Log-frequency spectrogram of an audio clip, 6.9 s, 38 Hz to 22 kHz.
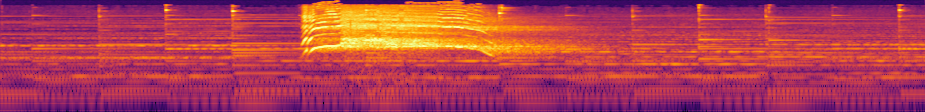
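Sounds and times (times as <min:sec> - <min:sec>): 
loud high-pitched scream: 0:02.3 - 0:04.4.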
